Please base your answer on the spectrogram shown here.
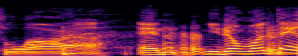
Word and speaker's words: Lara: on our phone call that um Americans always mispronounce her name it's l a r a Lara right right but people like me always say Laura and I don't remember exactly when or where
